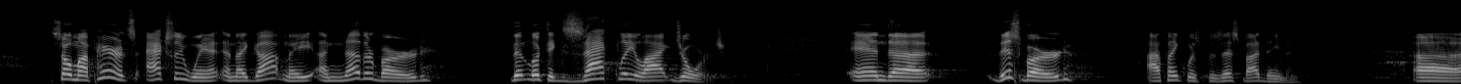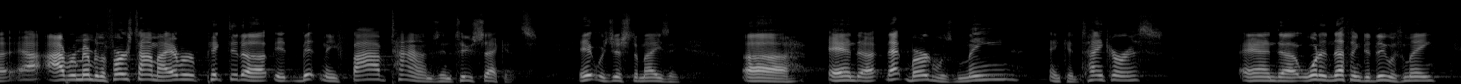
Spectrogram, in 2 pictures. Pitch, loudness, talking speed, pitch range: 185 Hz, -33 LUFS, 140 wpm, 165-225 Hz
